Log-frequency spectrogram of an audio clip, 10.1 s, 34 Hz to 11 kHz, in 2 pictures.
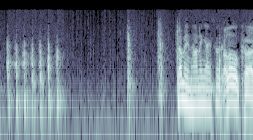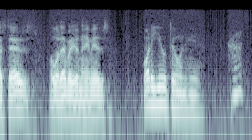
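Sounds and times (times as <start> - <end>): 
firm knocking on a door: 0.1 - 1.3
speech: 3.6 - 7.3, 7.9 - 10.0.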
